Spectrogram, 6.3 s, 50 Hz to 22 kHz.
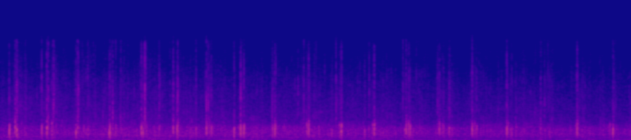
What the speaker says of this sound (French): Je vous demande un tonnerre d'applaudissements pour nos 2 juges.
